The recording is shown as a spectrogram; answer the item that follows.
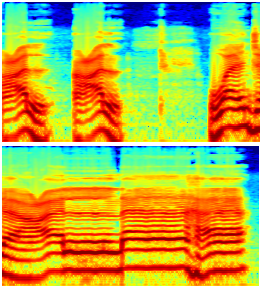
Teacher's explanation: আইনকে হালুকের মধ্যখান থেকে চাপ দিয়ে উচ্চারণ করবো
